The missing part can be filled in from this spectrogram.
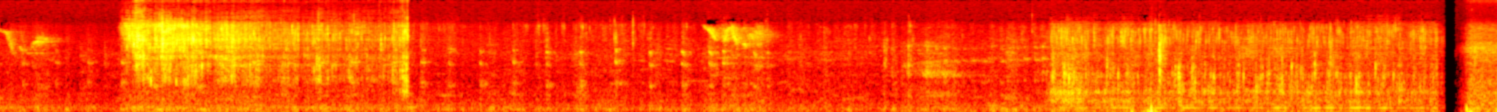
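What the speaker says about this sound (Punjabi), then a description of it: "ਖਿਚੜੀ ਨੂੰ ਥੋੜਾ ਜਿਹਾ ਪਾਣੀ ਪਾ ਕੇ ਇਹਨੂੰ ਭਿਉਂ ਲੈਣੇ ਆ" Water is poured into a pot of rice and green lentils in two bursts, splashing and trickling, with quieter dripping and handling sounds in between.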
